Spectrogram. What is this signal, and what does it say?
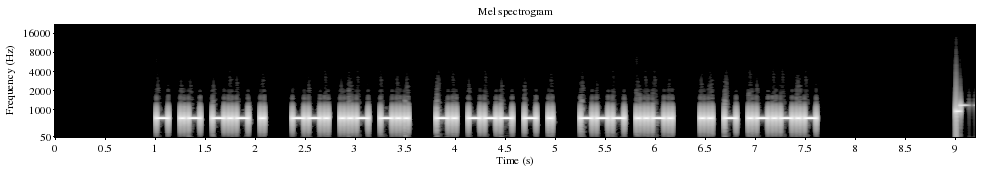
Morse code, heard as a keyed tone, about 32 wpm, 700 Hz. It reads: TAKE GUD NOTE OF IT.
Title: Sentences from Top 500 Words and Abbreviations 30wpm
